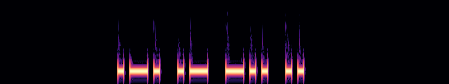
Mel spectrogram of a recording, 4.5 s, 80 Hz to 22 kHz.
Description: Morse code, heard as a keyed tone, about 20 wpm, 700 Hz. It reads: RADI
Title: Build A Word - 1 Letter At A Time - 5-Letter Words - 20wpm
